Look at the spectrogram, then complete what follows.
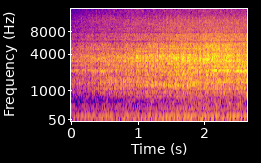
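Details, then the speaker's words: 1954 Ford F100 shortbed engine at idle, steady high thin whine over an even idle; probably the power steering pump, possibly the fan, not confirmed; may need a power steering flush and fill. "you hear that little whine in there, and I'm not so sure that that might not be the, yeah, I think it's probably the power steering."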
